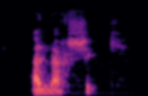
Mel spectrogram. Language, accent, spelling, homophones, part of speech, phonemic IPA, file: French, Canada, anarchiques, anarchique, adjective, /a.naʁ.ʃik/, LL-Q150 (fra)-anarchiques.wav
- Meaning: plural of anarchique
